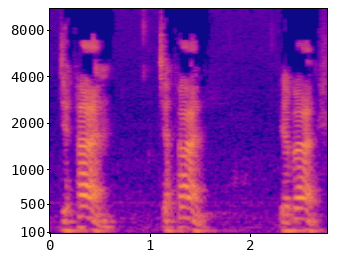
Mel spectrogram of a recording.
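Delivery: Japan with a long, strong second syllable; stress on second syllable. Shown as a demonstration. Teacher proving the second syllable is longer, end-stressed Japan. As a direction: skim the first syllable of Japan and stretch the last. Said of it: "second syllable in Japan is longer".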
